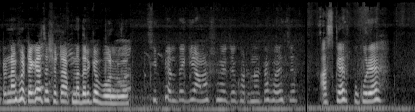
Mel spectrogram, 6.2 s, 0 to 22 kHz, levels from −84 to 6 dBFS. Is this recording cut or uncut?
cut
